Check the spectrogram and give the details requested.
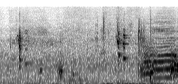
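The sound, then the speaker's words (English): Several egg-laying hens in a chicken coop cluck and squawk during morning chores as eggs are collected, short bursty calls overlapping, rising into a louder drawn-out cackle toward the end, with no one speaking. “I'm headed to the chicken coop to grab the eggs.”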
